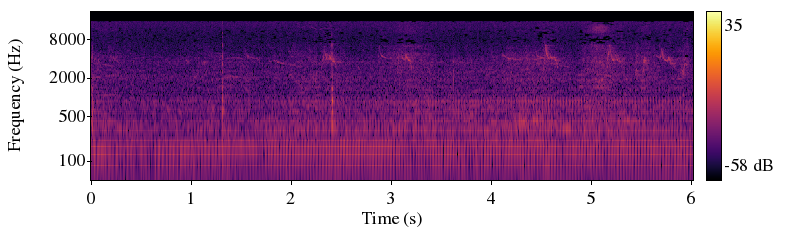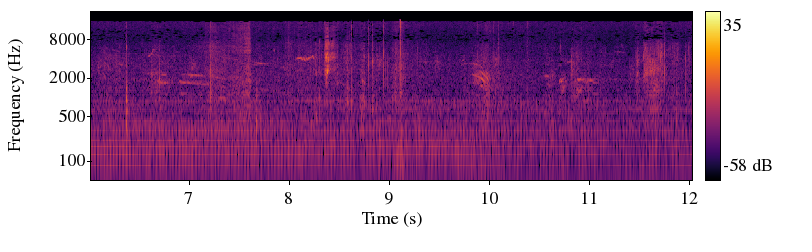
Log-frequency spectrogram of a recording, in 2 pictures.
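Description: Small birds chirping and calling in short, scattered notes over a steady low hum, with a few sharp clicks.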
